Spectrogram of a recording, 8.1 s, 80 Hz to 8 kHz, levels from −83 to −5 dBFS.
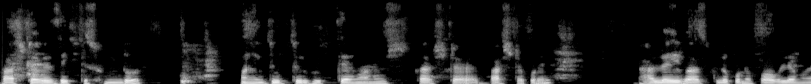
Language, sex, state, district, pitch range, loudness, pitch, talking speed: Bengali, male, West Bengal, Paschim Medinipur, 130-150 Hz, -19 LUFS, 135 Hz, 165 wpm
